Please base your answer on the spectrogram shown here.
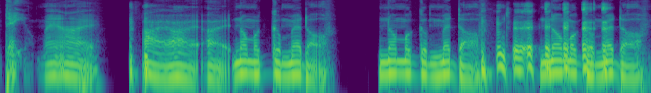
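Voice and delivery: lightly imitated announcer, low and muttered; announcer practicing names. Announcer handed the list of names, reluctant practice. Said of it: "They hand him the list".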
